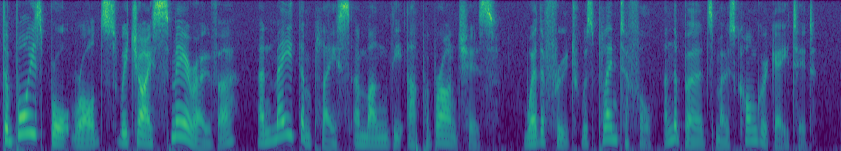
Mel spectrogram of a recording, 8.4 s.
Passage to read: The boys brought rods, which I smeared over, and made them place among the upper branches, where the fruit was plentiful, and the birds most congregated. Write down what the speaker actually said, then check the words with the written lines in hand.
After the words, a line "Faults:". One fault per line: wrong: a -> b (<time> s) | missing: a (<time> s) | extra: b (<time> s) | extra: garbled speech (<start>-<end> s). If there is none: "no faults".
The boys brought rods, which I smear over, and made them place among the upper branches, where the fruit was plentiful, and the birds most congregated.
Faults:
wrong: smeared -> smear (1.5 s)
